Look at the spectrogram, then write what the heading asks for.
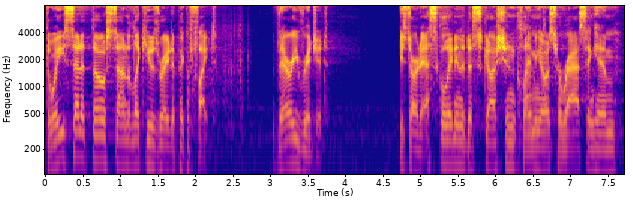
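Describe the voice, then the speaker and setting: A man's voice: lowish voice, brisk, a bit bright, long reverb tail, close to an everyday voice. A man playing a defensive police officer giving formal, self-justifying testimony in a courtroom audio drama.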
